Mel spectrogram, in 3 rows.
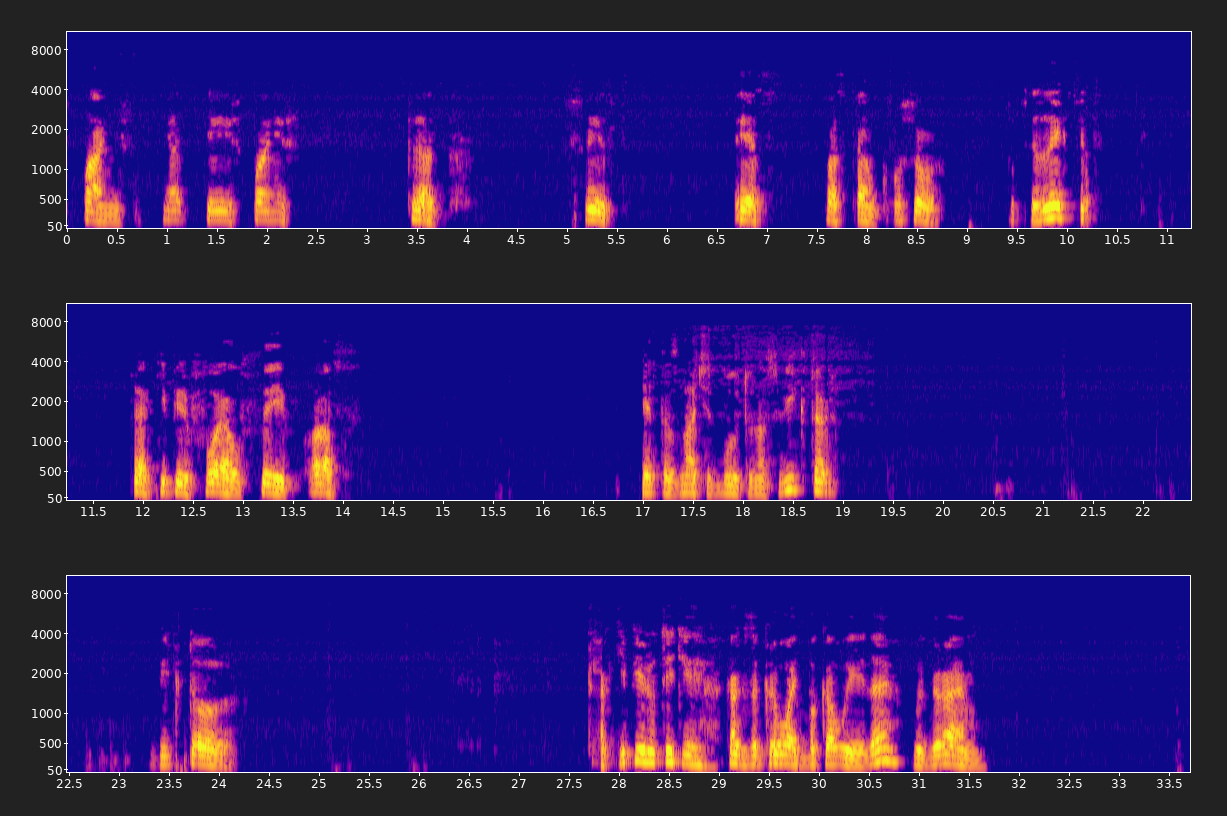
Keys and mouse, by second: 6.8 shift+s, 11.0 click, 12.3-14.3 drag, 31.8-33.7 drag.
